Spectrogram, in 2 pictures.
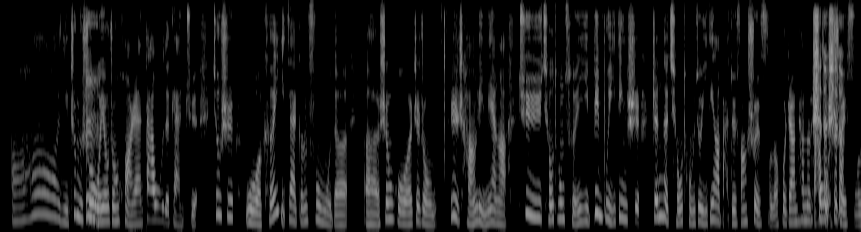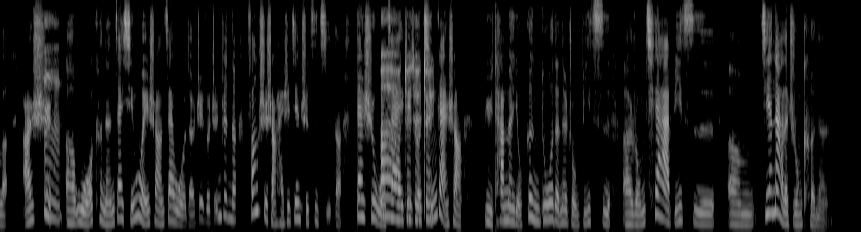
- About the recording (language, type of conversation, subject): Chinese, advice, 当父母反复批评你的养育方式或生活方式时，你该如何应对这种受挫和疲惫的感觉？
- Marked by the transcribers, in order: lip smack; other background noise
